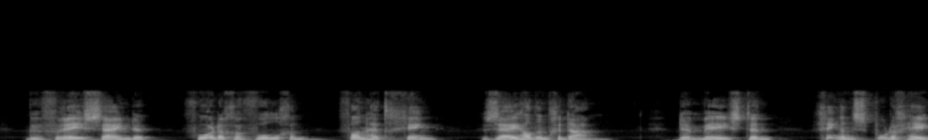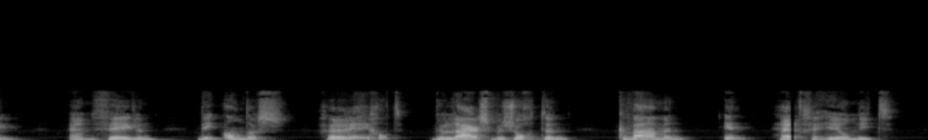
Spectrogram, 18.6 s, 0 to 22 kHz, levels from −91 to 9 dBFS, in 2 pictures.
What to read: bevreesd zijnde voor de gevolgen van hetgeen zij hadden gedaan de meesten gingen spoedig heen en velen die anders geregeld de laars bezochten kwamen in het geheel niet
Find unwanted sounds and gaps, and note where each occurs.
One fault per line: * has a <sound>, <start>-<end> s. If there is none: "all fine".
* has a dropout, 17.2-17.2 s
